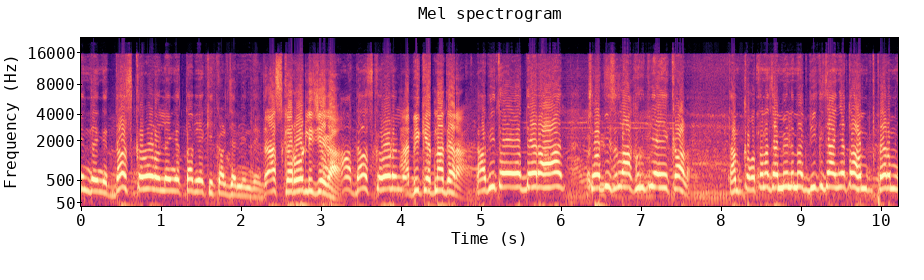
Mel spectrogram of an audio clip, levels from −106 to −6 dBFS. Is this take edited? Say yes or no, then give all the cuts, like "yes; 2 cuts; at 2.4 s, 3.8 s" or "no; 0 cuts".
no; 0 cuts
